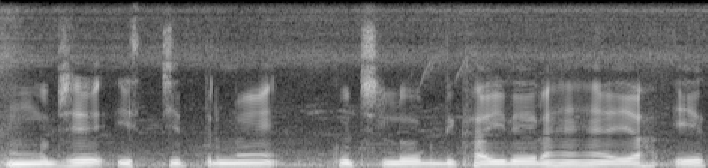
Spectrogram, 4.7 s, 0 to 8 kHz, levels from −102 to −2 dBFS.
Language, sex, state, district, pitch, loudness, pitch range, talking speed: Hindi, male, Madhya Pradesh, Katni, 120 Hz, -14 LUFS, 115-125 Hz, 150 wpm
